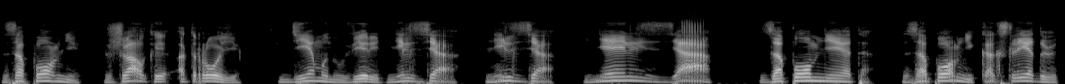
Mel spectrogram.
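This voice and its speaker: A man's voice: mid-range voice, animated, slow pace, gravelly, bright, forceful tone, dry recording, heavily acted. A man doing a snarling cruel old sorcerer. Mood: furious. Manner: snarling, insulting. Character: cruel old male sorcerer teacher, harsh. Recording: slightly dull audio.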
